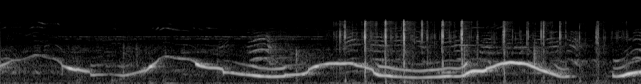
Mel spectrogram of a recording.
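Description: A child making a pursed-lip 'ooo' sound that swoops up and down like a siren, four rising and falling swoops. A quick run of sharp clicks sounds in the middle.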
